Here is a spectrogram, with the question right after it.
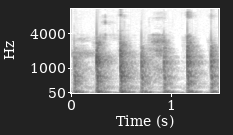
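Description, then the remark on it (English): About seven firm knocks on a door in a quick, steady rhythm, fairly loud, with a low thudding body to each hit and no voices. “No, motherfucker, you should have been standing right there knocking at his door.”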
